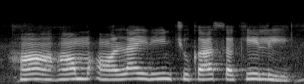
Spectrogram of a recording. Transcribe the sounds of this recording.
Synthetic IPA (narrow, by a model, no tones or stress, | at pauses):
hə̃ɦəmɔ̃nlaɪ̃nɾint͡ʃukasəkeli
